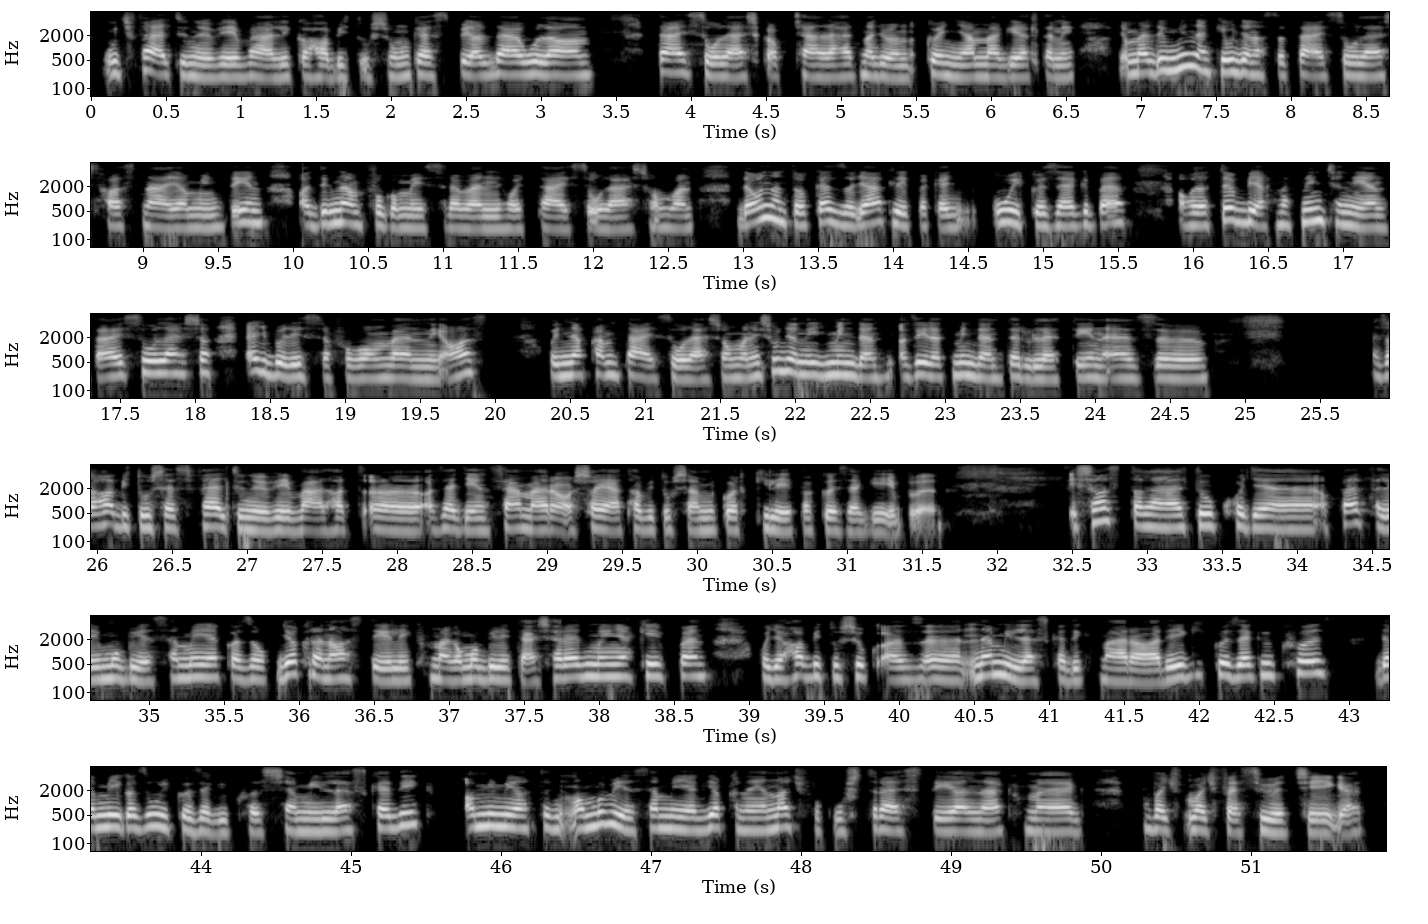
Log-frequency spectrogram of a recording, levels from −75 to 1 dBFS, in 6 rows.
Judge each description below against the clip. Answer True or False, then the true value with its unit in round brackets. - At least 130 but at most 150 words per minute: True (140 wpm)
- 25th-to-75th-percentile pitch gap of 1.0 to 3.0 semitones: False (3.8 semitones)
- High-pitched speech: True (215 Hz)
